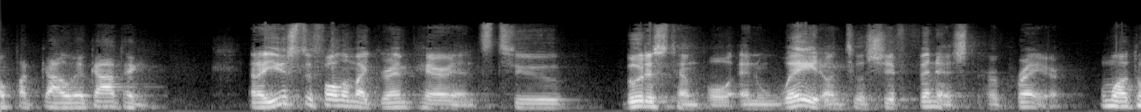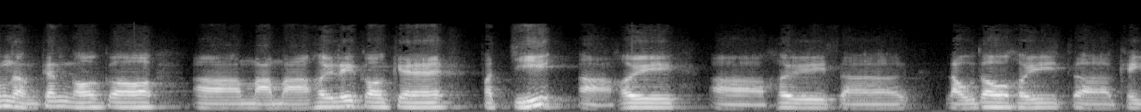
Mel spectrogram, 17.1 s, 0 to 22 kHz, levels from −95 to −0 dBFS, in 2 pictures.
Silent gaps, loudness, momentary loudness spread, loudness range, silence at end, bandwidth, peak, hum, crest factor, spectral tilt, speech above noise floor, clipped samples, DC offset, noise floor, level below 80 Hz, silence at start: none; -16 LUFS; 12 LU; 3 LU; 0 s; 10.5 kHz; 0 dBFS; none; 16 dB; -6 dB/octave; 43 dB; under 0.1%; under 0.1%; -59 dBFS; -62 dBFS; 0 s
